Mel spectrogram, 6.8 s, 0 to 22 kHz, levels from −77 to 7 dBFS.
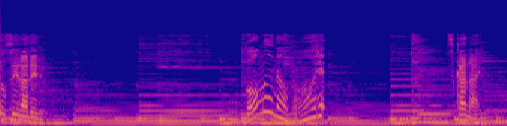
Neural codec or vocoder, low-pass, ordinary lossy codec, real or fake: none; 7.2 kHz; none; real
